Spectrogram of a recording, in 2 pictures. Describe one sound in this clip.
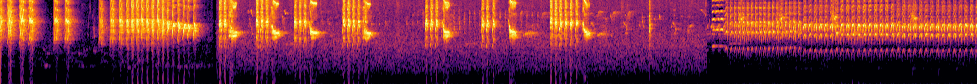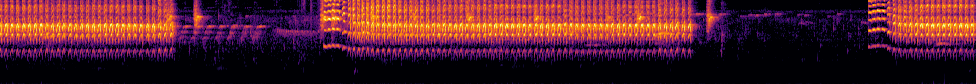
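Small birds chirp in harsh, rapid bursts, then trill loudly and steadily.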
